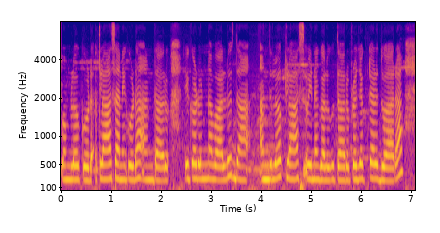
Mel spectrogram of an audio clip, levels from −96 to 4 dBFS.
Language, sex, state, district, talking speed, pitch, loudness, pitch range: Telugu, female, Telangana, Nalgonda, 110 wpm, 250 Hz, -12 LUFS, 235-260 Hz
